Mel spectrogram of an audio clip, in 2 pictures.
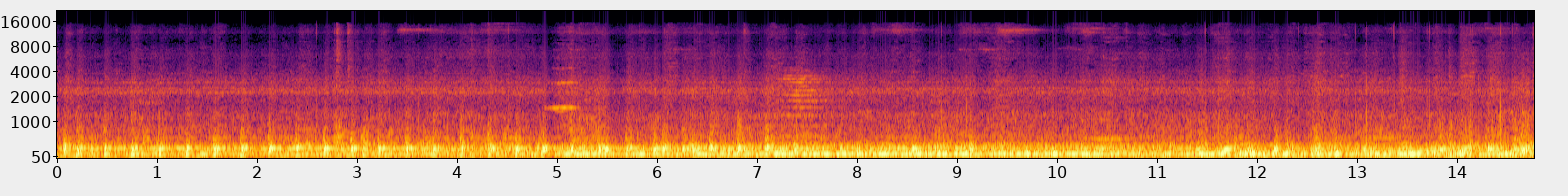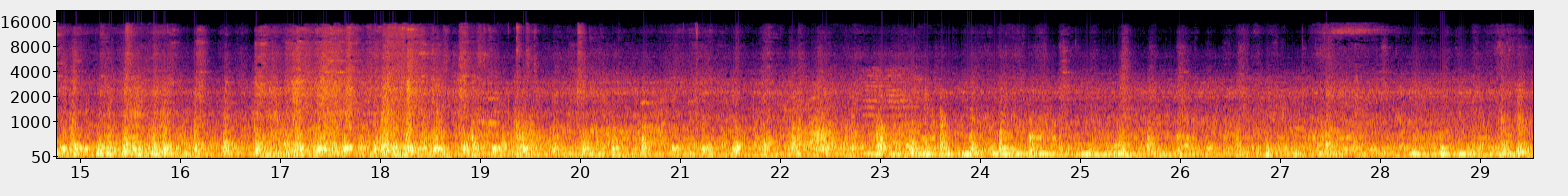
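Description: Locomotive-hauled passenger train (the Kahuripan) running, heard from inside a coach: a steady low hum with the clickety-clack of wheels over rail joints. The noise swells briefly about 17 seconds in.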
